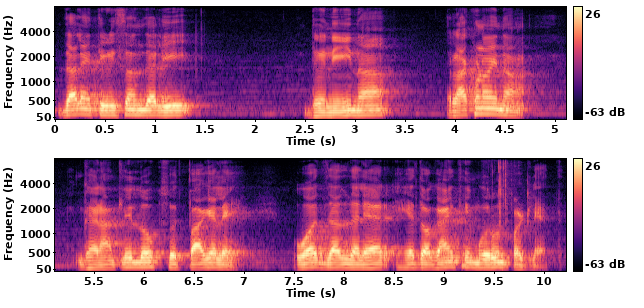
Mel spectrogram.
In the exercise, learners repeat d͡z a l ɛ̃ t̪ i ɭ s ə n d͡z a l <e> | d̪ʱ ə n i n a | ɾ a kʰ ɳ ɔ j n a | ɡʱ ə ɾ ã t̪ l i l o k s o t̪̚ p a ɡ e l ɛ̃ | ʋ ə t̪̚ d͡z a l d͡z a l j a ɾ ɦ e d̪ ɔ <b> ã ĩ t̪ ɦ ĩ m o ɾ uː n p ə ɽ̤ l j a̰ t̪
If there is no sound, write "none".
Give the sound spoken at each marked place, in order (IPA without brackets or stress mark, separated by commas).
i, ɡ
